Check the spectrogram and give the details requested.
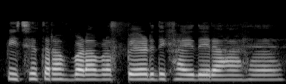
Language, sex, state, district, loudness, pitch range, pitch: Hindi, female, Bihar, Saran, -19 LUFS, 225-240 Hz, 230 Hz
